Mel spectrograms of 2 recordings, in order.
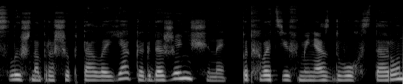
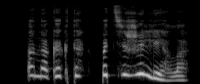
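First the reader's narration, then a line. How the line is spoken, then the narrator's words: Squeaky, straining. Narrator (Russian): пропищала вторая, с трудом удерживая равновесие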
